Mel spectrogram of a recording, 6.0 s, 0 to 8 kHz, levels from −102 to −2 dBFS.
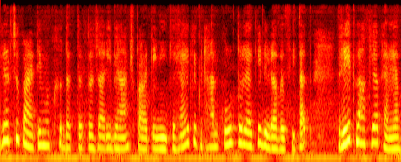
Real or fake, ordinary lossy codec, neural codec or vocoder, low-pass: fake; none; codec, 44.1 kHz, 2.6 kbps, DAC; 7.2 kHz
